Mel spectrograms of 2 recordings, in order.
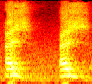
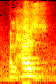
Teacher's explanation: فهذه الجيم الخفيفة هذه تفتقد إلى صفة الشدة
